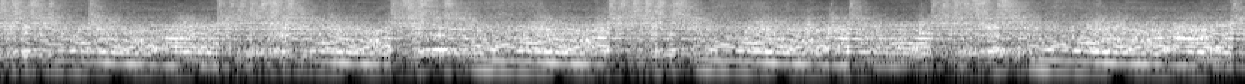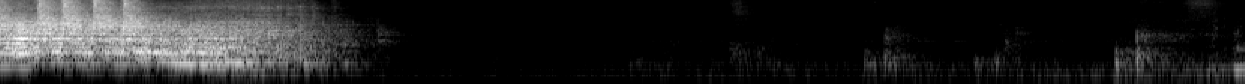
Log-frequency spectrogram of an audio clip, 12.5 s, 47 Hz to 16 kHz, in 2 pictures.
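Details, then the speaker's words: 1989 Kawasaki KX125 two-stroke dirt bike being revved: crisp blips about four a second, idles nicely and runs well but sounds flat at the top, with top-end power lacking. Cause suspected; a carburetor swap is planned next. "so you can hear it idles nicely and runs pretty good, but that top end power is just not there."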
